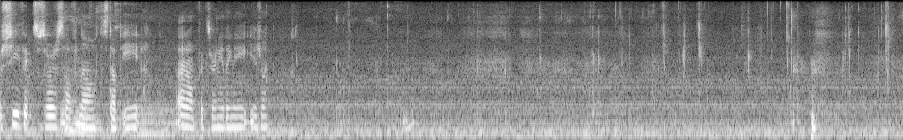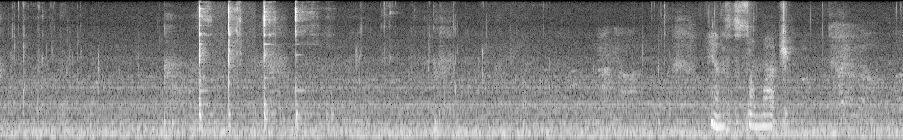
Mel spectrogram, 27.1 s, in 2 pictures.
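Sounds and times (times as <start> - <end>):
person chewing soft food: 4.3 - 16.0, 18.3 - 22.0
fork clinking on plate: 16.5 - 18.3.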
